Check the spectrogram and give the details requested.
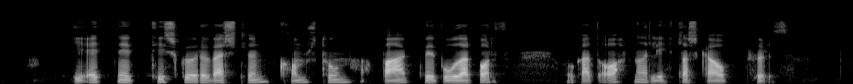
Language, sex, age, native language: Icelandic, male, 40-49, Icelandic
